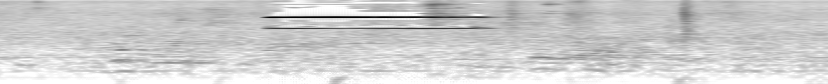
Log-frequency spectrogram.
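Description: A single high, steady electronic beep lasting about a second, starting a little over a second in and cutting off sharply. Faint murmuring voices and room sound run beneath it.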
